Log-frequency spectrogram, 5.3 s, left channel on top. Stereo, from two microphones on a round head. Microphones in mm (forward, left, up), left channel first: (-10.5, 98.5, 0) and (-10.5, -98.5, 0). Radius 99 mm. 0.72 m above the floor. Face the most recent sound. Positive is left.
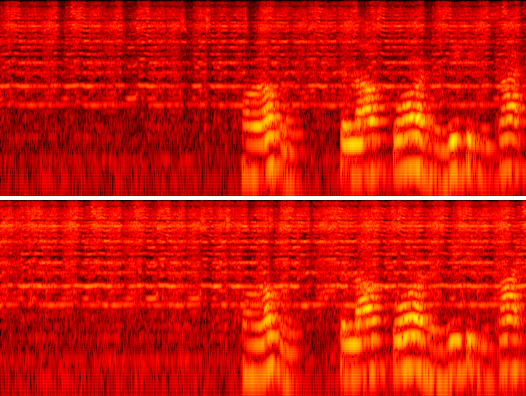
turn(degrees=-55)  # may be behind; listen again after turning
